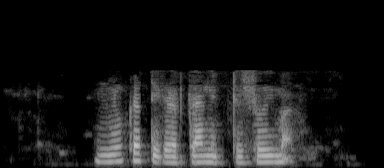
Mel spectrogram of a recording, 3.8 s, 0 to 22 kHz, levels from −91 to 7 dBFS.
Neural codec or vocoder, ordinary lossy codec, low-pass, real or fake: codec, 16 kHz in and 24 kHz out, 1.1 kbps, FireRedTTS-2 codec; AAC, 16 kbps; 7.2 kHz; fake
